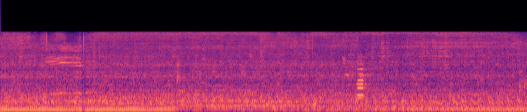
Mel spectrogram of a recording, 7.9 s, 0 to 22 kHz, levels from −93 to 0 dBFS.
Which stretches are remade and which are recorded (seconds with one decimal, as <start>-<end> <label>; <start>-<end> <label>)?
0.0-1.4 recorded; 1.4-4.5 remade; 4.5-7.9 recorded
